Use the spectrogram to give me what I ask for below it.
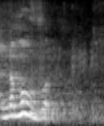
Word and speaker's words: نمو: اس کو کہتے ہیں نمو. کہ بسا ہوگا اردو تلفظ میں نمو, بس پڑھتے ہیں اس کو نمو, نشو, نشو اور نمو نہیں کہ پڑھیں اس کو, بس پڑھتے ہیں لوری لہجے میں اردو, نشو اور نمو, نشو نما, نشو نما بڑھنا.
